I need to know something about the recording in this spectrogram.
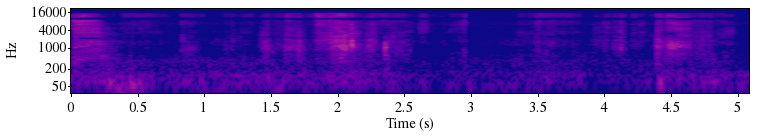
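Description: Paper pages rustle and flip as a book's pages are turned by hand.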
